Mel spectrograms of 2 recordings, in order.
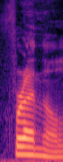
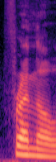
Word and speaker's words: Fresnel: It's spelled like a Fresnel lens, but I think this S is silent. Fresnel lens, because of its large area.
